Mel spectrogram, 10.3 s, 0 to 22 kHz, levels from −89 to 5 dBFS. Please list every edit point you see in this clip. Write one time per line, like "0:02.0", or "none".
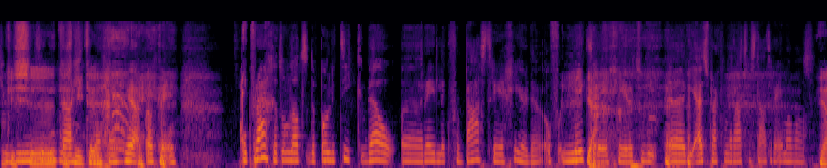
none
